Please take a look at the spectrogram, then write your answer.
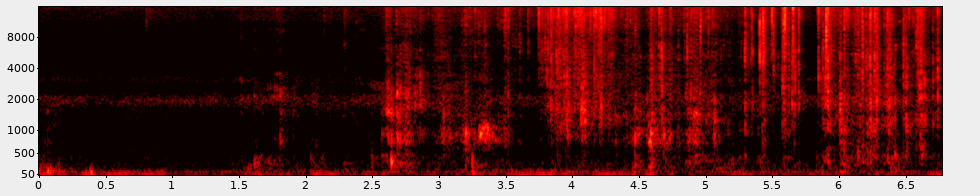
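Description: Someone unpacks an Athena 80cc engine kit for a Minarelli vertical scooter, with close, quiet crinkling and rustling of plastic and paper packaging that grows busier and louder partway through, no talking.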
